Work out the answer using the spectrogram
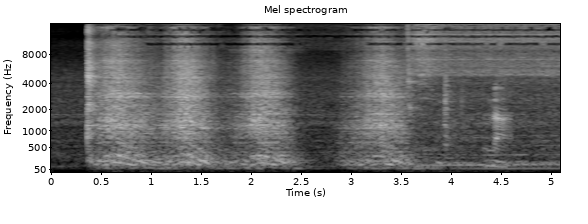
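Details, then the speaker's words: MK1 Ford Fiesta with a Zetec turbo engine swap, first start attempt, cooling system not yet filled: slow, laboured cranking with a few heavy uneven turns that never catch; the battery is flat. "The battery's flat. In all seriousness, guys, I mean, I knew it wasn't going to start then, obviously."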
